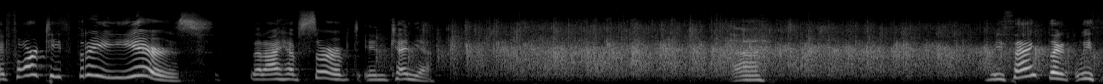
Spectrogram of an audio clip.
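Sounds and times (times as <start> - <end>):
speech: 0.0 - 4.7, 7.3 - 7.8, 9.9 - 11.0
sizable audience applauding: 4.0 - 11.0.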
